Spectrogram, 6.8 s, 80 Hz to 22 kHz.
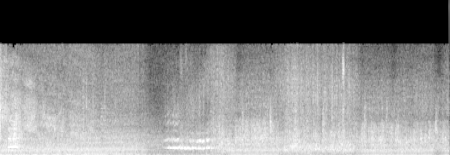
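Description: Car in the racing game FlatOut 2 on a derby course, a continuous loud engine roar mixed with skidding tire noise, close and sustained throughout.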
